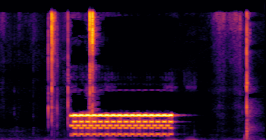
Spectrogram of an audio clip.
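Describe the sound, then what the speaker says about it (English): A telephone rings with one steady electronic burst lasting about a second, close and clear, with faint background noise and a short click afterward. "Of course, I'm getting a phone call right now."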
